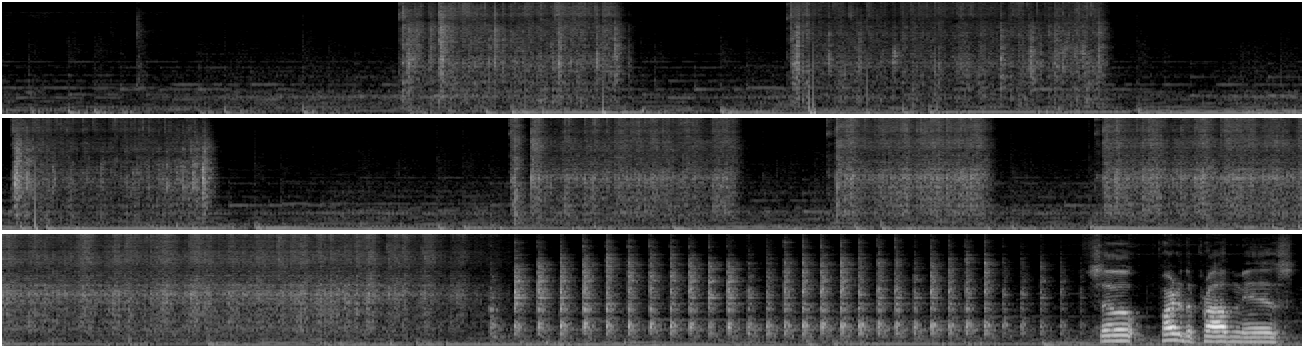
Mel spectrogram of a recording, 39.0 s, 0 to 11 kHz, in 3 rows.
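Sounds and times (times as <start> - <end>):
background music with bass line: 0.0 - 39.0
power tool noise: 4.0 - 6.4, 7.8 - 11.1, 13.1 - 15.2, 18.1 - 20.4, 21.2 - 23.0, 23.9 - 31.4.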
